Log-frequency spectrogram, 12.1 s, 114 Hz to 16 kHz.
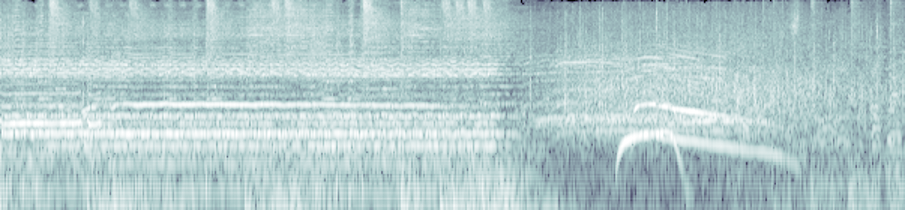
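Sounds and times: band playing: 0.0s - 7.5s
chorus singing marching song: 0.0s - 7.5s.

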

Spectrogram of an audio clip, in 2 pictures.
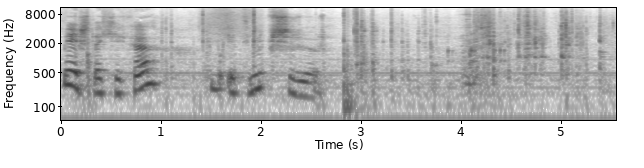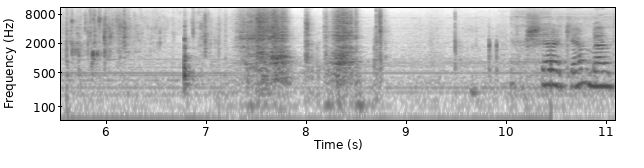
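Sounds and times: metal scrapes: 7.3s - 8.6s.

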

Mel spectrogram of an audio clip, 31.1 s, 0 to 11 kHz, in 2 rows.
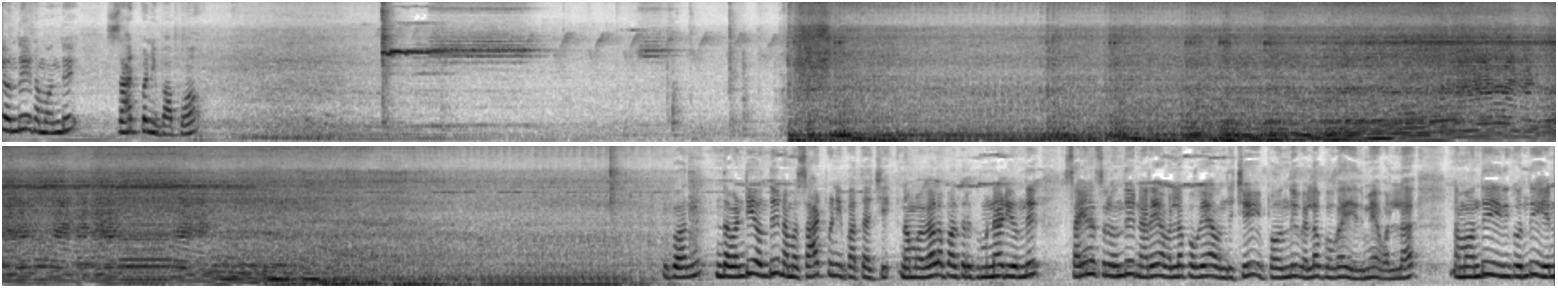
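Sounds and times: motorcycle engine starting and revving: 7.8s - 22.4s.

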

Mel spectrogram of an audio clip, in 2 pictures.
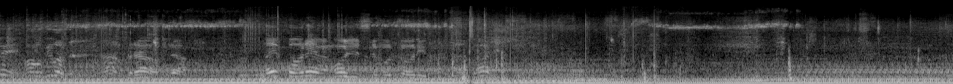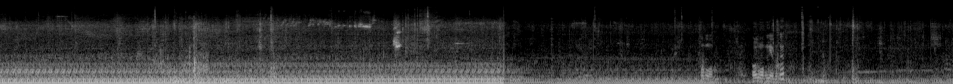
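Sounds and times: diesel engine droning: 0.0s - 19.0s
faint high squeaks: 0.6s - 5.4s, 6.0s - 8.8s, 12.2s - 14.6s.

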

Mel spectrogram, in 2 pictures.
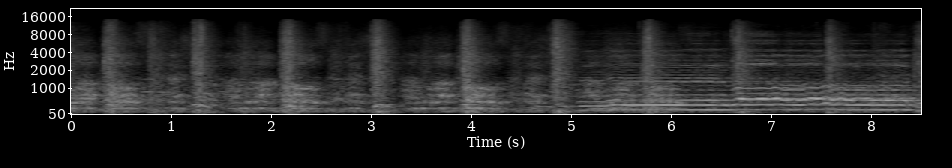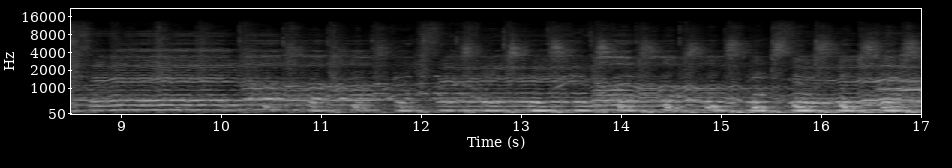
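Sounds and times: crowd chanting a dirge: 0.0s - 17.0s
sharp rhythmic beat: 8.5s - 17.0s.

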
